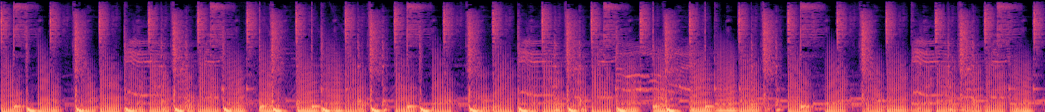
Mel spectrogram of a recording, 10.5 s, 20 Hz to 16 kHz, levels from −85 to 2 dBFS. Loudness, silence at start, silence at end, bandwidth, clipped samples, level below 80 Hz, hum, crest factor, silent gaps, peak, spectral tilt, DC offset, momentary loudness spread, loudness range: -15 LUFS; 0 s; 0 s; 15.5 kHz; under 0.1%; -16 dBFS; none; 12 dB; none; 0 dBFS; -4.5 dB/octave; under 0.1%; 3 LU; 2 LU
